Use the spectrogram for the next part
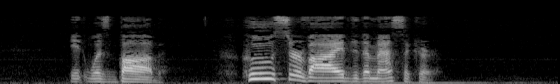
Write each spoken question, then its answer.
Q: Who survived the massacre?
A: Well, Bob survived the massacre.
